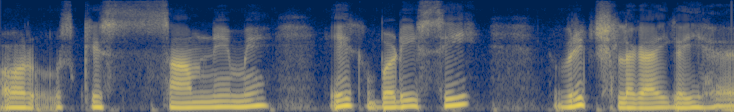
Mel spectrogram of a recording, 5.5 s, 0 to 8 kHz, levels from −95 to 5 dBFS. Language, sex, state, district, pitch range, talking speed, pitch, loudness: Hindi, male, Uttar Pradesh, Lucknow, 135-170 Hz, 120 wpm, 145 Hz, -17 LUFS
